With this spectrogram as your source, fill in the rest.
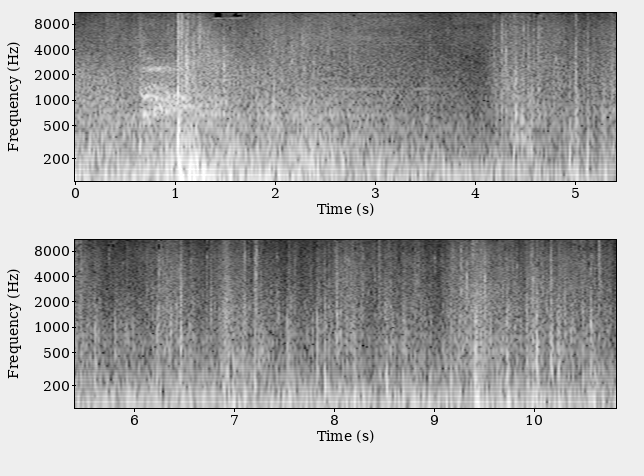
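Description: Heavy boots thud on a hard floor.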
